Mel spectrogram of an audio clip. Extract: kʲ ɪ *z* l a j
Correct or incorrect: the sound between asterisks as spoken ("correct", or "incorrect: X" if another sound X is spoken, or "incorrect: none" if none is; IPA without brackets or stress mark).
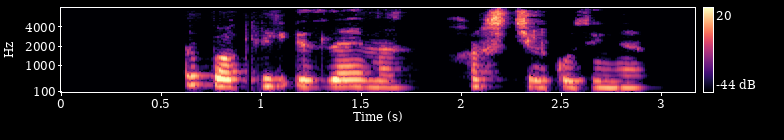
correct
